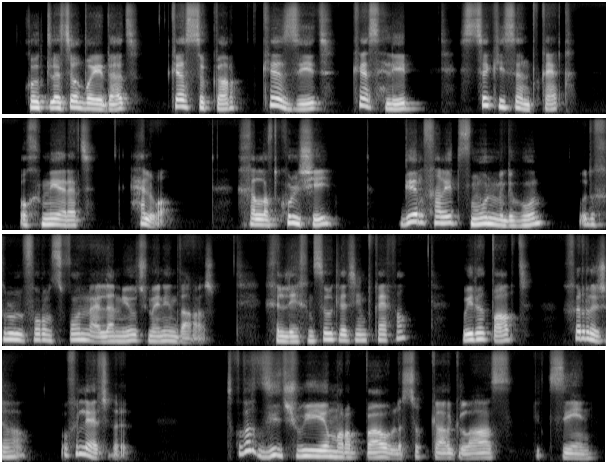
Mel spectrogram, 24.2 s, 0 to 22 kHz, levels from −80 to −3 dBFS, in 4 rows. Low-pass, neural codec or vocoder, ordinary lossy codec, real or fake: none; autoencoder, 48 kHz, 32 numbers a frame, DAC-VAE, trained on Japanese speech; none; fake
